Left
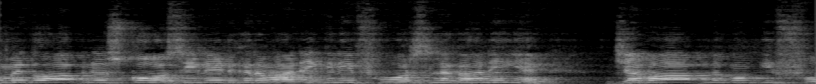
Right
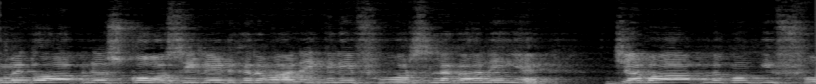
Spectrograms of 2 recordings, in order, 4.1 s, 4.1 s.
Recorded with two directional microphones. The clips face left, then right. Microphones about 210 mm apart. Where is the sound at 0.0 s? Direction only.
35° right (ahead or behind).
